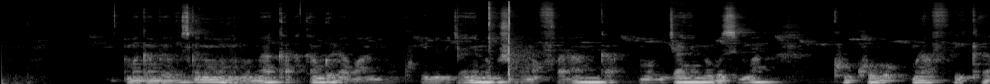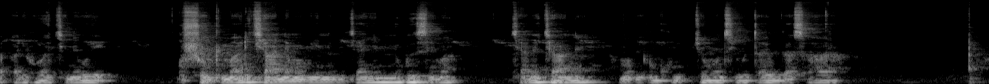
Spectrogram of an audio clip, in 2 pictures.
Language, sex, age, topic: Kinyarwanda, male, 18-24, health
